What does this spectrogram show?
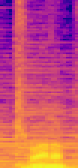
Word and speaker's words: Toronto: You don't pronounce this the the back T if you want to sound like a local but Toronto.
